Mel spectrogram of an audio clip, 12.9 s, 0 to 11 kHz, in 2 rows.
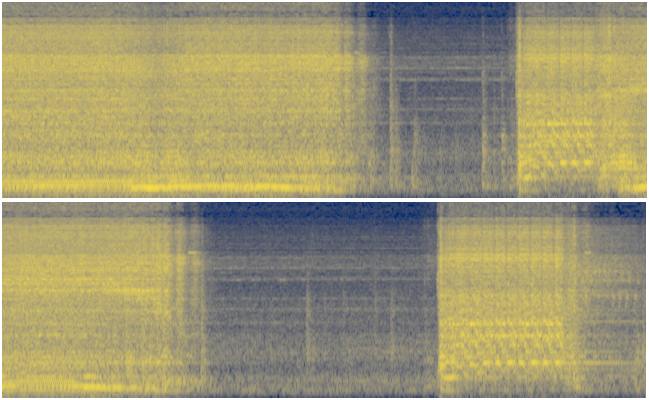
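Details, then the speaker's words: Ford 100E cold start after adjusting tight charging-regulator contact gaps; fires and runs a few seconds three times, then fades and dies; spark present; fuel starvation from faulty fuel pump. "okay well it stopped running it won't run there so I don't know what's the matter"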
